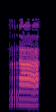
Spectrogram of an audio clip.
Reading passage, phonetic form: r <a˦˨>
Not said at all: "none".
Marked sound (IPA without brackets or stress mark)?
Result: a˨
